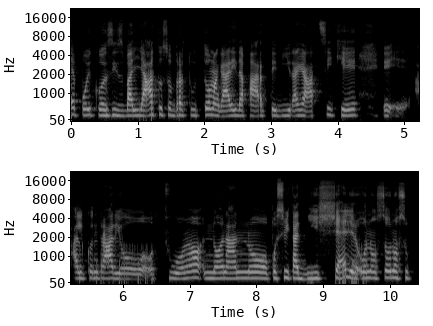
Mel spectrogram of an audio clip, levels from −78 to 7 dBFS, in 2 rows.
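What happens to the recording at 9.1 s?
At 9.08 s the speech breaks into DAB burbling, which lasts until about 9.64 s. Weak reception lets bit errors slip past the error correction and into the MP2 audio data. The error rate here points to something around one percent. Corrupted samples put short blips of noise in single sub-bands, and corrupted scale factors make sub-bands jump in level for up to a frame. The result is a burbling sound laid over the speech for about half a second.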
